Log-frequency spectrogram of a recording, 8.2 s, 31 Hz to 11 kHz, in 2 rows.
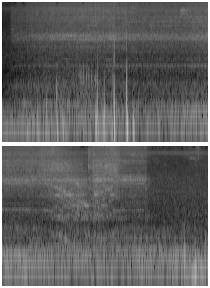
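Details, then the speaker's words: Audi C7 3.0T rear electronic parking brake re-engaging via VCDS/OBD11 basic settings after rear rotor and pad replacement: motor whirs, rises, then cuts off cleanly; normal operation. "Press and hold the check button, and you will hear the parking brake re-engage."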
